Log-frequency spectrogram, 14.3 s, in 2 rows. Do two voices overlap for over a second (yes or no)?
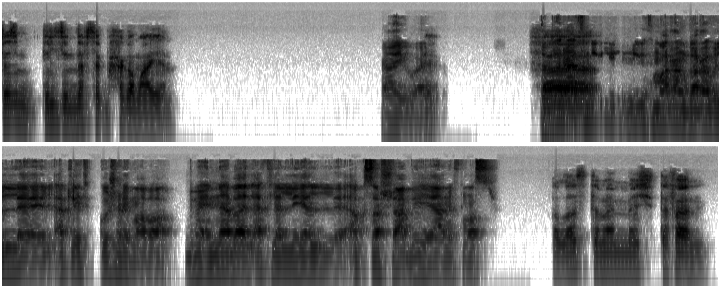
no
